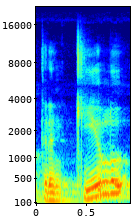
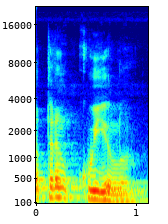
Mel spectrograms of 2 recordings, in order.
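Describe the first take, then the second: First: "tranquilo" said tran-KI-lo, no U sound; silent U. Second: "tranquilo" said tran-KWI-lo; pronounced U. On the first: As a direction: drop the U in "tranquilo", plain K before I. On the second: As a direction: sound the U in "tranquilo" as a W. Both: Shown as a demonstration. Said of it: "a letra U é pronunciada".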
